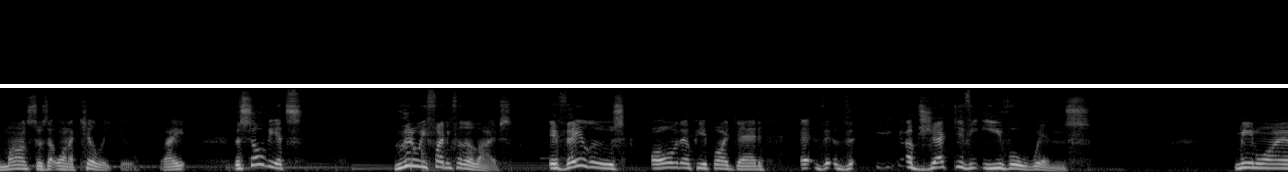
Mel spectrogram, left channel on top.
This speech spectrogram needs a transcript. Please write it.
that want to kill you, right? The Soviets literally fighting for their lives. If they lose, all of their people are dead. The objective evil wins.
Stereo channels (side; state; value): left; silent; digital silence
